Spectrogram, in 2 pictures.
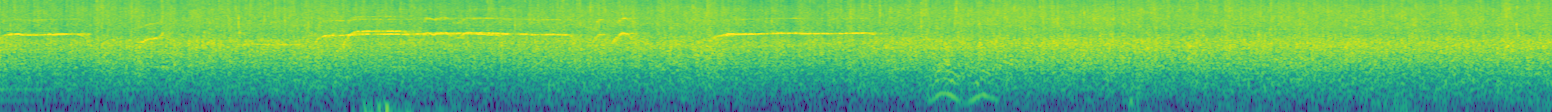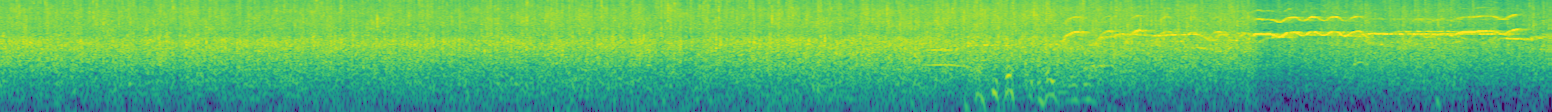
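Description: Theatre audience applauding steadily, with a few short high-pitched whistles near the start and again near the end.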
